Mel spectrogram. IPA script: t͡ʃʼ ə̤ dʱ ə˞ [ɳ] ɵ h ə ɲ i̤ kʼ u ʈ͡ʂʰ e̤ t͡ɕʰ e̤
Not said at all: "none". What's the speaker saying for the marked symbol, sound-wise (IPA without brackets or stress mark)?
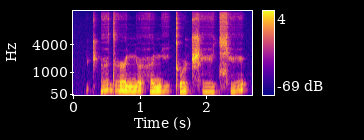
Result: ɲ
